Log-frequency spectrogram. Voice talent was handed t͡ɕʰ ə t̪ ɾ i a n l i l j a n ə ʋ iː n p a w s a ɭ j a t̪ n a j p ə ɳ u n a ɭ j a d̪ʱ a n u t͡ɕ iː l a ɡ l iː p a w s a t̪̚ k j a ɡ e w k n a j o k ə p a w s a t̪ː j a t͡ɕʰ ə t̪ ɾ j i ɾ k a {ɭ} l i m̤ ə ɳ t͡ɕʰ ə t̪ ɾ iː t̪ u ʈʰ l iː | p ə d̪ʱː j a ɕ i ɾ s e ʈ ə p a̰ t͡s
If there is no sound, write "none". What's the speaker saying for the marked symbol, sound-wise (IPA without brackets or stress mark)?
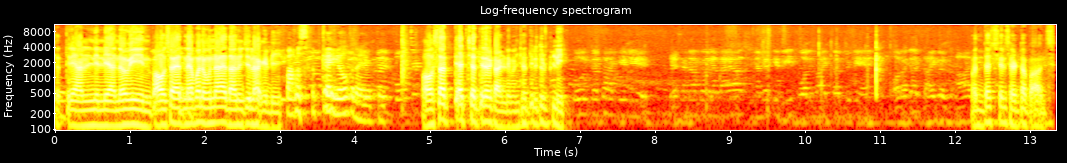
ɽ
